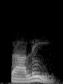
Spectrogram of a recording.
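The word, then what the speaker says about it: salì: How many syllables does the word contain? Sali. 2. The 2. answer is 2. Frame 25. Which syllable is stressed, the first or the second? Sali. The The answer second. is the second.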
